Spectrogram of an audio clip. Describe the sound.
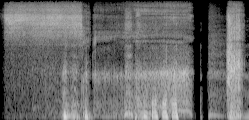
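A person makes a long, breathy hissing sound in imitation of a snake speaking snake speak (Parseltongue, as in Harry Potter), with vocal murmuring in the middle and a final sharp hiss burst at the end.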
